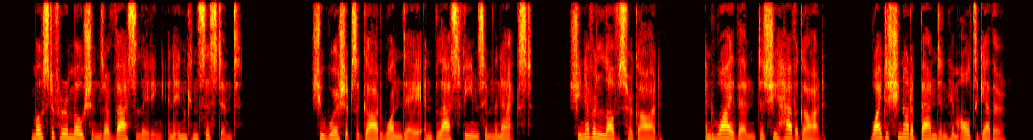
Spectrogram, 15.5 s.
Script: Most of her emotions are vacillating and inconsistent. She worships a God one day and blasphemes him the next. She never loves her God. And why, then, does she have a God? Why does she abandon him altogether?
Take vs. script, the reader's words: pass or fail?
fail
